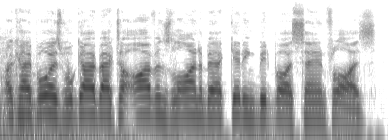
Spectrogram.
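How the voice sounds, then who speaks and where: A man's voice: sits high, moderate pace, clear, resonant tone, faint music behind, lightly acted. Man acting a matter-of-fact castaway announcer. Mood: mock-serious. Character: easygoing castaway man who turns mock newsreader. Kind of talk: comedy audio drama.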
